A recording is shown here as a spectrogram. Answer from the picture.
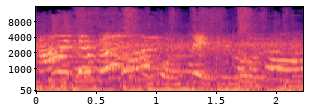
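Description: Children's excited high-pitched squeals and shouts over background music.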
